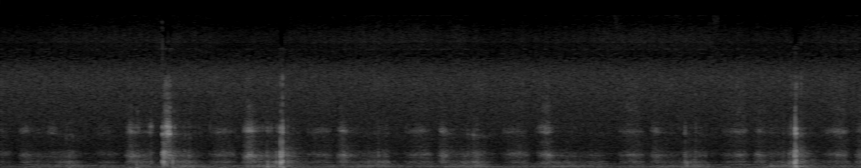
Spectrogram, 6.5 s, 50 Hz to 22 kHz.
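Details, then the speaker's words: Expiratory wheeze in a sick child (2 months–5 years) in a WHO IMCI training exercise: noisy, rapid breathing with a musical wheeze on each breath out, harsh inspiratory stridor absent. "we heard a wheezing sound when breathing out therefore we decided that did not have stridor stridor is a harsh sound on breathing in this child has we when breathing out"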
